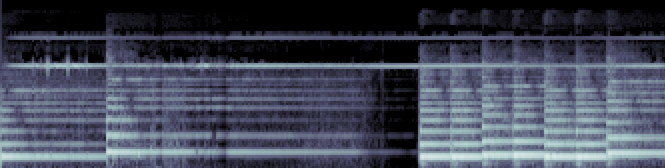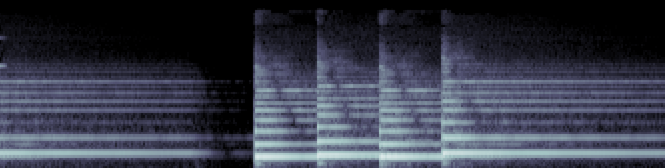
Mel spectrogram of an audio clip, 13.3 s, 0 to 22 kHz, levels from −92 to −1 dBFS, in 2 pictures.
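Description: From the start to 6.73 s, a feedback whistle sits behind the sound. It is a thin, steady tone at 4.3 kHz, roughly 10 dB below the main signal, swelling and fading slowly. The likely cause is a loudspeaker-to-microphone loop held just short of runaway.

From 0.31 s to 2.27 s, repeated packet loss makes the sound robotic. Short holes follow one another closely, the longest 81 ms. Each is patched by stretching the previous sound. About a quarter of this span is concealed, giving choppy audio with pieces missing.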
